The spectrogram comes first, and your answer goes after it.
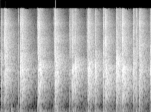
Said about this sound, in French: C'était un superbe applaudissement aussi. On l'a fait tous un peu en même temps, ouais, c'était assez stylé.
